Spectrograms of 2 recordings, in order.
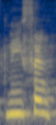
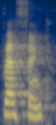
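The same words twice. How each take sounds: First: क्रीसेंट with a long "ee", like kree-sent; the common error क्रीसेंट; wrong crescent. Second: क्रेसेंट with a short "e", like kress-ent; the correct क्रेसेंट; correct crescent. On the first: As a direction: say क्रीसेंट the mistaken way. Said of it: "जिसे लोग क्रीसेंट pronounce करते हैं". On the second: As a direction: say क्रेसेंट the right way. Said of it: "इसे pronounce किया जाता है". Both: Shown as a demonstration.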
